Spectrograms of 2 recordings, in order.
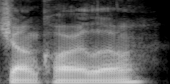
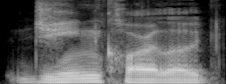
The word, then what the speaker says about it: Giancarlo: introduce myself as Giancarlo, but then when I hear people mispronounce my name, whether it's like Gene Carlo, Carlos, anything that's other than my name, I I go through like a mental battle.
